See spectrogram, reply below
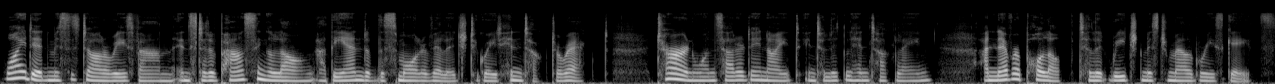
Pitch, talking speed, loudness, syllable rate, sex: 185 Hz, 180 wpm, -20 LUFS, 5.1 syllables/s, female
